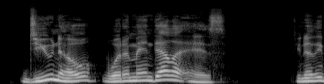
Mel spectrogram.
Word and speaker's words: Mandela: time so Mandela effect I'm like yeah this is a mandala and it's Mandela right is it a bunch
